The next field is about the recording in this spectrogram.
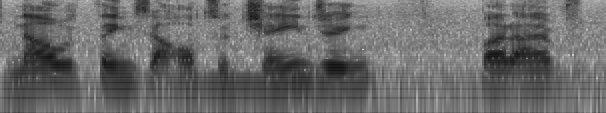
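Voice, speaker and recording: A middle-aged man with a German accent, a native German speaker, tells personal stories as an interview guest. His voice sits a little high, and he speaks earnestly and haltingly, often acting out bits of dialogue. He is recorded outdoors with faint vehicle noise around him. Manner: halting, earnest delivery with self-quoted dialogue. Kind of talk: personal storytelling in a conversational interview. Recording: outdoor street recording with traffic rumble.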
